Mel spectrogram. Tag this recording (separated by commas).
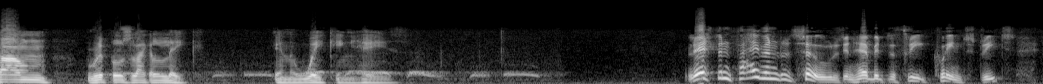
Speech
